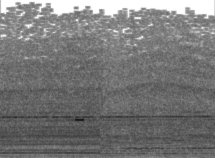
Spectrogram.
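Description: A racing car engine drops pitch as the car shifts gear.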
